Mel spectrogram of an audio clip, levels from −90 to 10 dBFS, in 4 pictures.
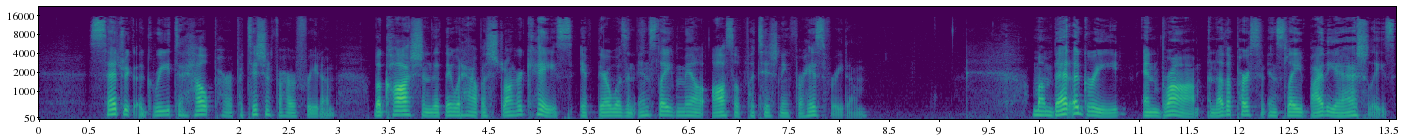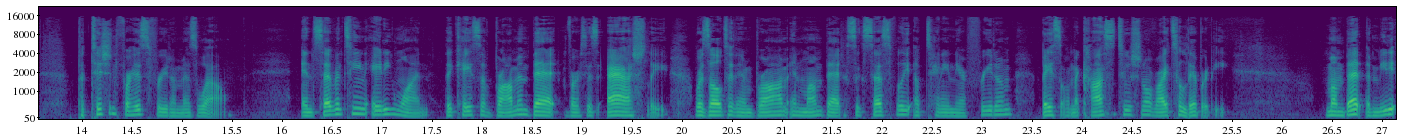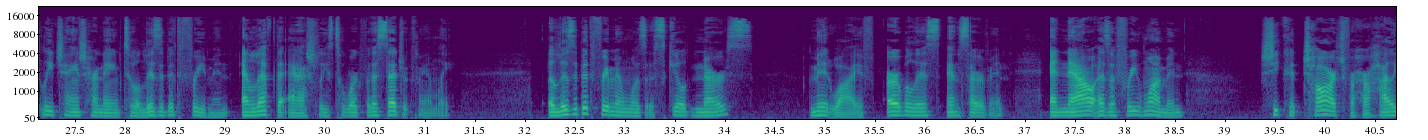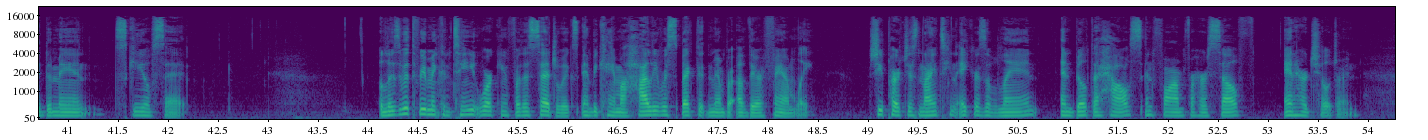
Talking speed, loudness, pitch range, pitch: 165 wpm, -26 LUFS, 120-145 Hz, 130 Hz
